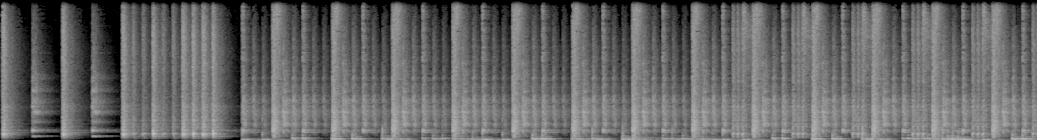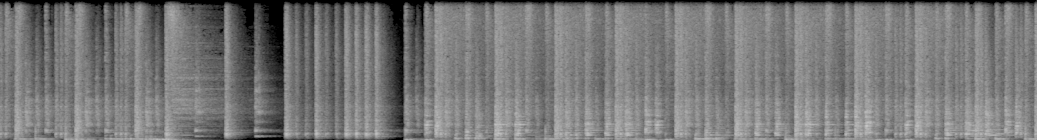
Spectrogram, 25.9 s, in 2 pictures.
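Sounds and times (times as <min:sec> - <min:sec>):
standard 160 BPM drum beat: 0:00.0 - 0:25.9.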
